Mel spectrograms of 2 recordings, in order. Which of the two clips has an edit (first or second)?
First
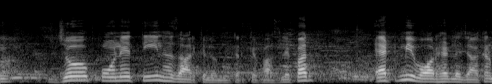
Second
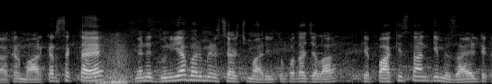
second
